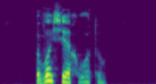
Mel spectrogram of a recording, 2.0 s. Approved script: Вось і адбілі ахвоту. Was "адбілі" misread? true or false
true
